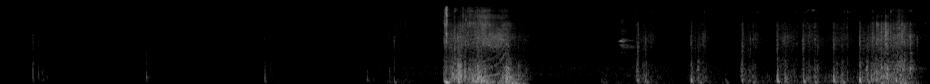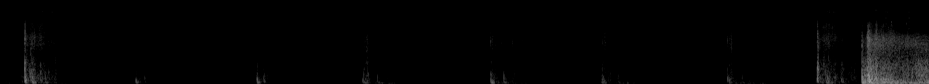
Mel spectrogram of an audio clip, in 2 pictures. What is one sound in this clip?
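Footsteps thud on hard ground at a steady pace.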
